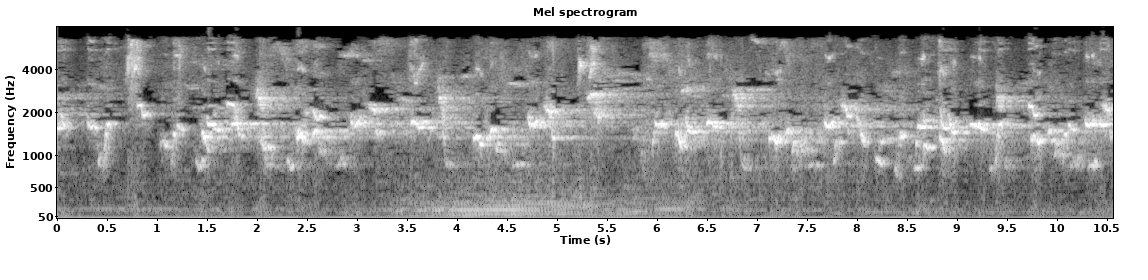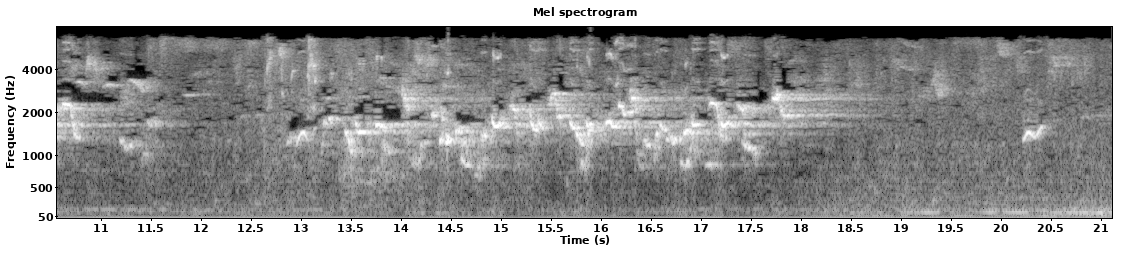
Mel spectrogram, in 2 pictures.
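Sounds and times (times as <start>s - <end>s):
Oriental magpie-robin song: 0.0s - 21.0s.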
